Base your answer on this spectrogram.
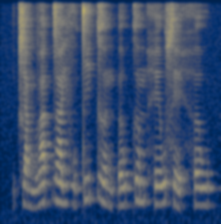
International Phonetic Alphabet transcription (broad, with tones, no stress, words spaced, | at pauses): t͡ɕa˧˩ŋva˦˥t̚za˧j vṵ˧˨t̪i˦˥t̚ɣə˨˩nʔə˨˦w kə˧mhe˨˦w se˧˩ hə˧w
